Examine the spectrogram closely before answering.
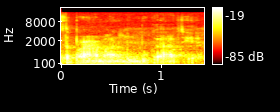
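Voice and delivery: whispering dad's promise of the pub; whispered. Retold or imitated. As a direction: drop to a whisper. Quoting dad softly.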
